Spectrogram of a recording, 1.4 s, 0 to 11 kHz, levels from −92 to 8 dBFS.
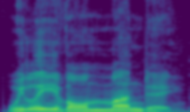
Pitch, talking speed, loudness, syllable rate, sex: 135 Hz, 170 wpm, -15 LUFS, 4.6 syllables/s, male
